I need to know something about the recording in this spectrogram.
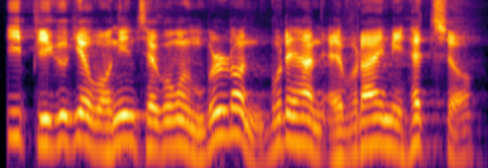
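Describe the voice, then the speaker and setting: A middle-aged man preaching, retelling scripture as a vivid story. His voice sits a little high for a man, and his delivery is lively and narrative. He comes from the Gyeongsang region. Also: fairly quick. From Gyeongsang, South Korea. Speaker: pastor. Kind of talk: sermon.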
